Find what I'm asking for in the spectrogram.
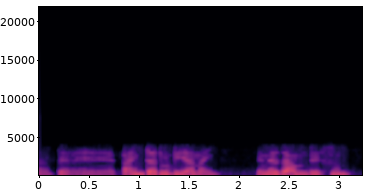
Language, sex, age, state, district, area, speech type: Assamese, female, 45-60, Assam, Goalpara, urban, conversation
